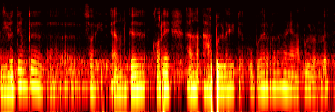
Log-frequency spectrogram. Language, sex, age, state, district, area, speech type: Malayalam, male, 18-30, Kerala, Idukki, rural, spontaneous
